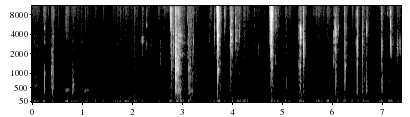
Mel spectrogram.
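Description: Scattered short wet mouth clicks and lip smacks close to the microphone, from a girl biting and working at her lip, with a few louder smacks in the middle.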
